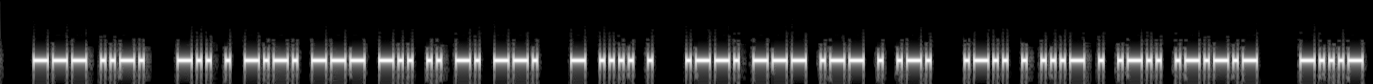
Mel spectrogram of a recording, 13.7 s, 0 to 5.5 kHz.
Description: Morse code, heard as a keyed tone, about 25 wpm, 600 Hz. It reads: OF DECODING THE POWER LEVEL. <BT>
